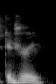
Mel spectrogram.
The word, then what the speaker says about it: Gadri: I keep pronouncing it Gertie, but it's Gadri.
